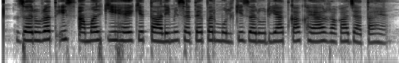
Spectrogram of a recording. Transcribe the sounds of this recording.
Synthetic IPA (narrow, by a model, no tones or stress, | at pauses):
zɐɾuːɾət̪ɪsɐməɾkiɦɛket̪aːliːmisɐt̪ɛɦpɐɾmʊlkizɐɾuːɾijaːt̪kaxɐjaːlɾɐkʰad͡ʒaːt̪aɦɛː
